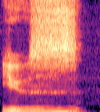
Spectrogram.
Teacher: it's a voiced z as a verb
